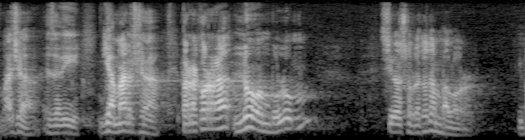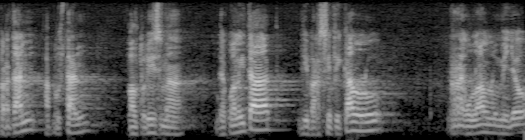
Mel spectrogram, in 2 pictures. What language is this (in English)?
Catalan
